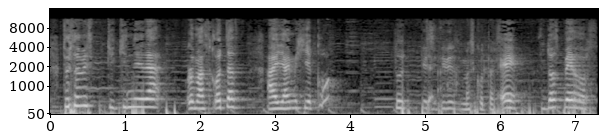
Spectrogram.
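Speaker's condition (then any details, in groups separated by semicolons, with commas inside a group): Down syndrome; congenital, boy of about thirteen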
